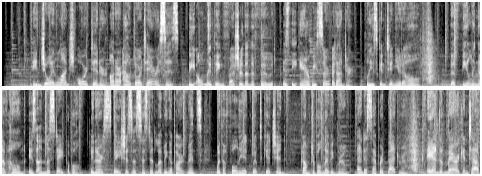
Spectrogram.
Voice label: female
